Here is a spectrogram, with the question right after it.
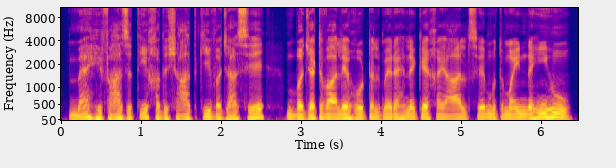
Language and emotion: Urdu, fearful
